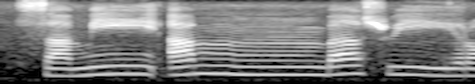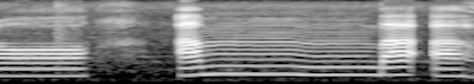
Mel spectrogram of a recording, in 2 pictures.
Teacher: Cara membacanya yaitu mengganti nun sukun dengan mim sukun dan disertai gunnah. Cara membacanya 2-3 harokat. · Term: Iklab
